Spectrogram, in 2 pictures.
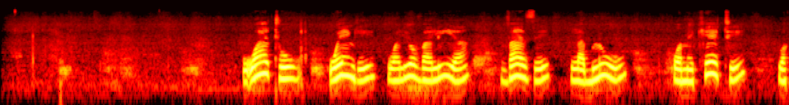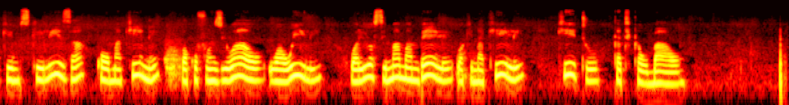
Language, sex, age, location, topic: Swahili, female, 25-35, Dar es Salaam, education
